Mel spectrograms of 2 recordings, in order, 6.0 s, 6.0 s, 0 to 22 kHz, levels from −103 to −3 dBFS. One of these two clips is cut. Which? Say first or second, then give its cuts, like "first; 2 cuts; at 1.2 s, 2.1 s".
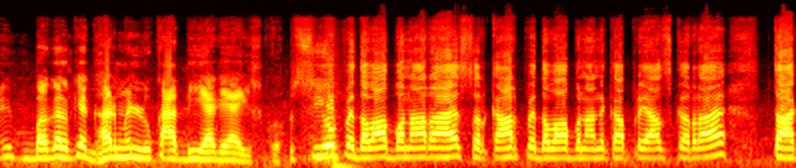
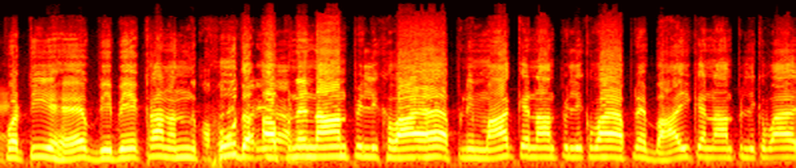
first; 1 cut; at 2.3 s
